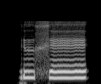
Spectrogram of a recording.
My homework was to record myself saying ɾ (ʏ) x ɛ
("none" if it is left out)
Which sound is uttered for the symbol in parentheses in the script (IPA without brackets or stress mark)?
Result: ʏ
